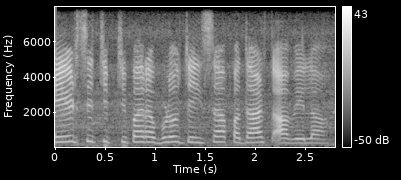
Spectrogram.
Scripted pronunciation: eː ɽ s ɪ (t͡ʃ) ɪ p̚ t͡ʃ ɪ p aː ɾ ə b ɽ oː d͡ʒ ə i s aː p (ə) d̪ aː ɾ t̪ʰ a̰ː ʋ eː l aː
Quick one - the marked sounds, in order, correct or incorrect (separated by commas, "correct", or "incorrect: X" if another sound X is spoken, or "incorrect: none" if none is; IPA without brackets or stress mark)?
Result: correct, correct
